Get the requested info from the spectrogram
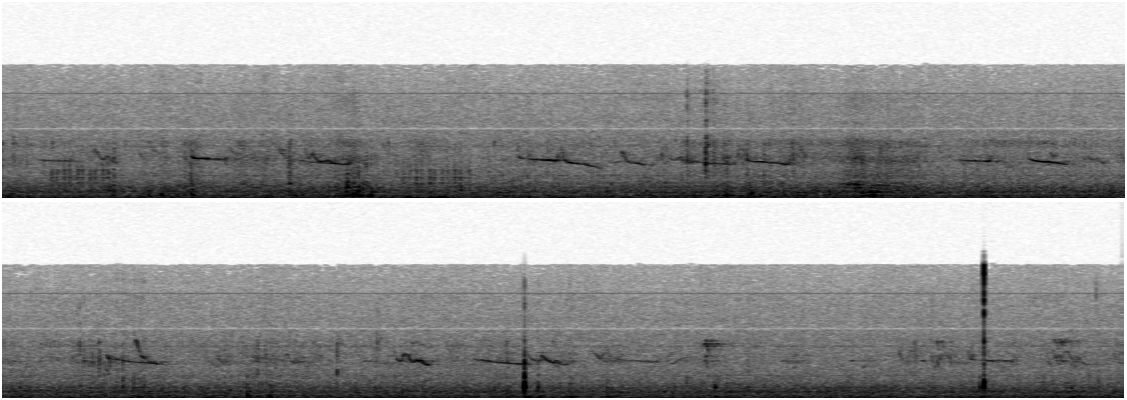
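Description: A small bird giving short, high chirps, each dropping in pitch, about one or two a second, over a steady background hiss. A low thump about two and a half seconds in and two sharp clicks near the end.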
